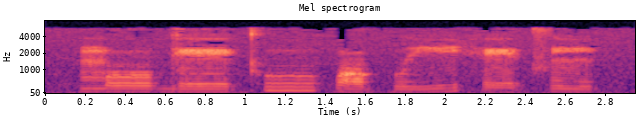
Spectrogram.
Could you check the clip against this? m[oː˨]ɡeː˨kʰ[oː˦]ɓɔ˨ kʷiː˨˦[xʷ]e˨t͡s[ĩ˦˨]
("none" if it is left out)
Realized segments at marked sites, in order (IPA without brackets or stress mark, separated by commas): oː˨, uː˦, h, ĩ˦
